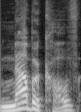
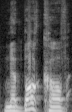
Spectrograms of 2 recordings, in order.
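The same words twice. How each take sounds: First: The stress is on the first syllable. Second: The stress is on the middle syllable. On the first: This is how English speakers say it. "accent on the first" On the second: This is how Italian and Russian speakers say it. "accent in the middle"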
